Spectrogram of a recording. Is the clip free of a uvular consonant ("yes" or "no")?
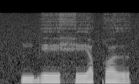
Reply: no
